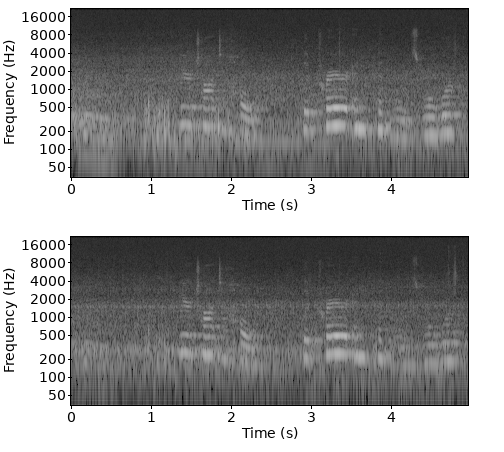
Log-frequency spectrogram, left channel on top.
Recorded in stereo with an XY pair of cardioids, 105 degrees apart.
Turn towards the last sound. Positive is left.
turn(degrees=60)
